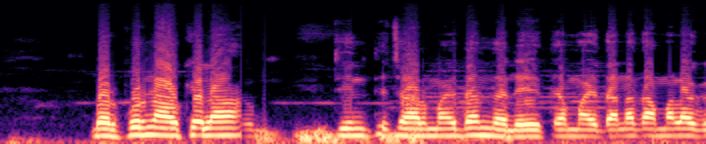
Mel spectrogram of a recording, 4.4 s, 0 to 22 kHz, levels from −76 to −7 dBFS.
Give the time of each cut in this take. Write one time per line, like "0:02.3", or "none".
0:01.7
